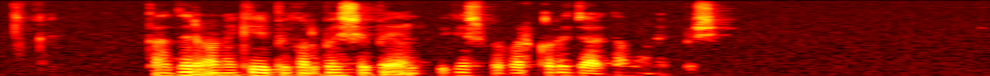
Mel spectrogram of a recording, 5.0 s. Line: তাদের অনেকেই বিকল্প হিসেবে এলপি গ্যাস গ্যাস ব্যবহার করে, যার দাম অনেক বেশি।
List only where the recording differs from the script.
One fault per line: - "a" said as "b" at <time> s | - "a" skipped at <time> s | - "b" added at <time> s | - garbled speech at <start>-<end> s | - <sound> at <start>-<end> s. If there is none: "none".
- "গ্যাস" skipped at 2.4 s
